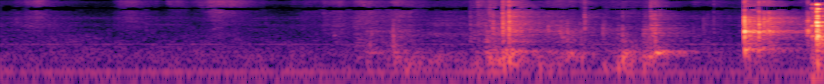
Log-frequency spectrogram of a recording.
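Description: A jar of coconut oil being handled and a metal spoon scraping out the solid oil, ending in a loud, sharp clink of the spoon near the end.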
